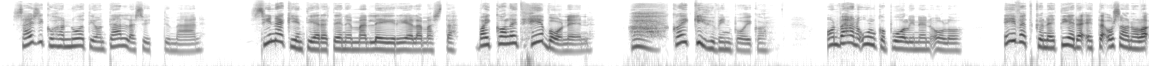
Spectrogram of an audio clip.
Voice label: finnish f narration; voice talents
